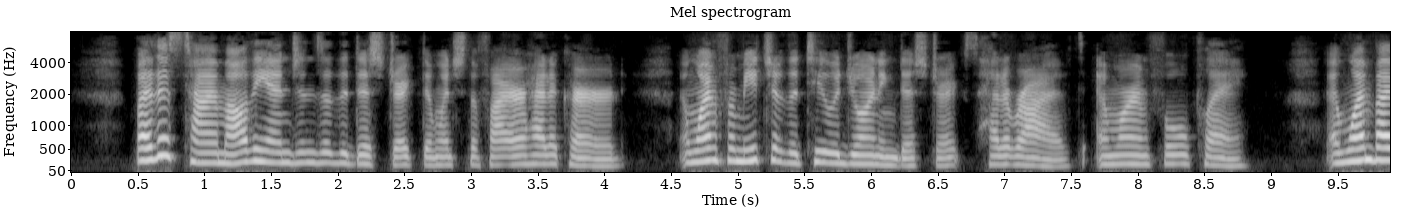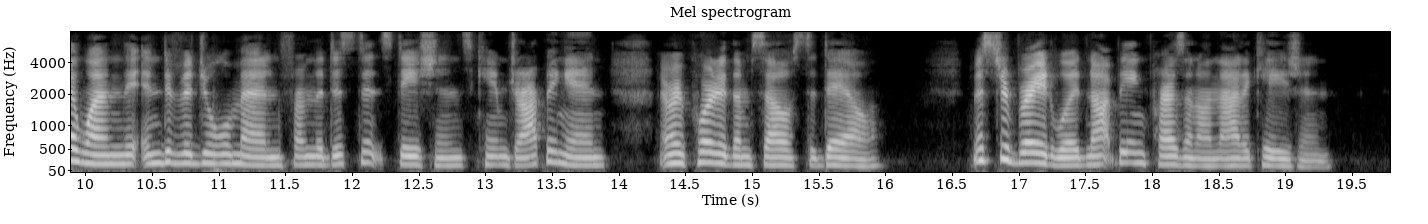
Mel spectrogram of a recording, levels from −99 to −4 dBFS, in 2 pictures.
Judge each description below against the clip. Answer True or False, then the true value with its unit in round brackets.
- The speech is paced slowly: False (175 wpm)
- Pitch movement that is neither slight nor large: True (4.5 semitones)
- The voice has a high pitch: False (180 Hz)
